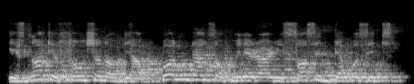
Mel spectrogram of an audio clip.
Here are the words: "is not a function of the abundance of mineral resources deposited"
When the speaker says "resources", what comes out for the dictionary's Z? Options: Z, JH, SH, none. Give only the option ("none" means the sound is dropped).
none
